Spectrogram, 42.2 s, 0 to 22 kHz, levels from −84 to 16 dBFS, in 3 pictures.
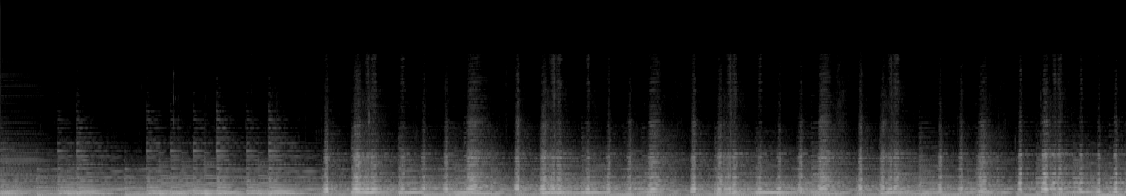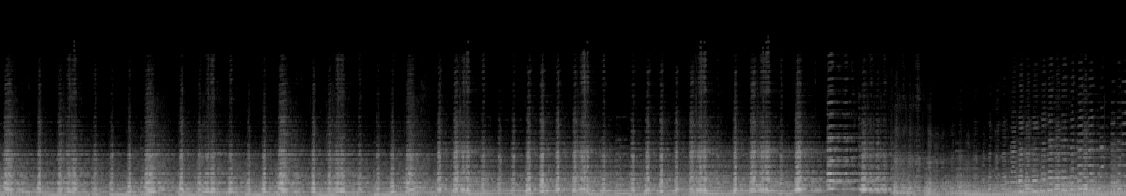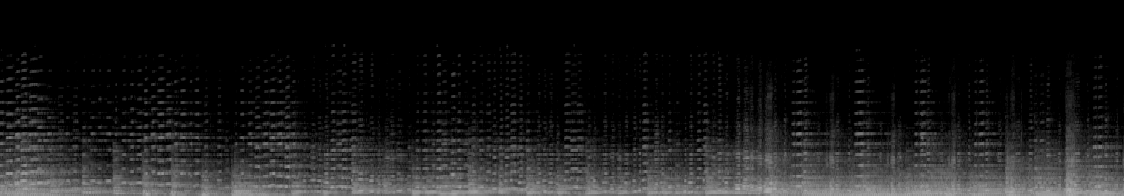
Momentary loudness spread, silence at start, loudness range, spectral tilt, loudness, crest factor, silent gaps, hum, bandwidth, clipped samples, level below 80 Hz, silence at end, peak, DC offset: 8 LU; 0 s; 6 LU; -5.5 dB/octave; -22 LUFS; 20 dB; none; none; 15.5 kHz; under 0.1%; -46 dBFS; 0 s; -2 dBFS; 1%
